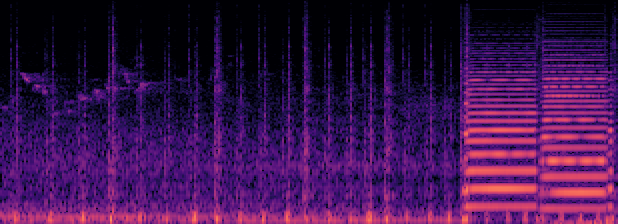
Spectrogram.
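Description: A low steady rumble with rapid, irregular clicking, then about four and a half seconds in a harmonium sounds two held notes, the second a little lower; the harmonium notes are the loudest thing.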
